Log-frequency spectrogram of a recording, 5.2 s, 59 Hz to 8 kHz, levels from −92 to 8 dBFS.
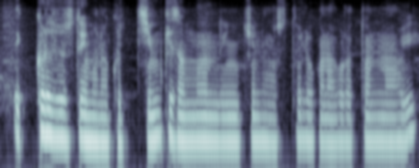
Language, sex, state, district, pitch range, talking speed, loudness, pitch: Telugu, male, Andhra Pradesh, Krishna, 130-145 Hz, 90 wpm, -16 LUFS, 135 Hz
